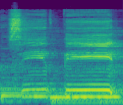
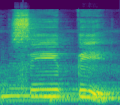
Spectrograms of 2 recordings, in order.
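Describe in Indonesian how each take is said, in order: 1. Vokal akhirnya panjang. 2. Vokal akhirnya pendek. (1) "Ustadz bacanya panjang" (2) "Di kasroh"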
